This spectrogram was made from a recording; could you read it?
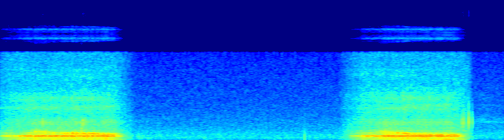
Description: next room's snorings in an hong kong hotel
